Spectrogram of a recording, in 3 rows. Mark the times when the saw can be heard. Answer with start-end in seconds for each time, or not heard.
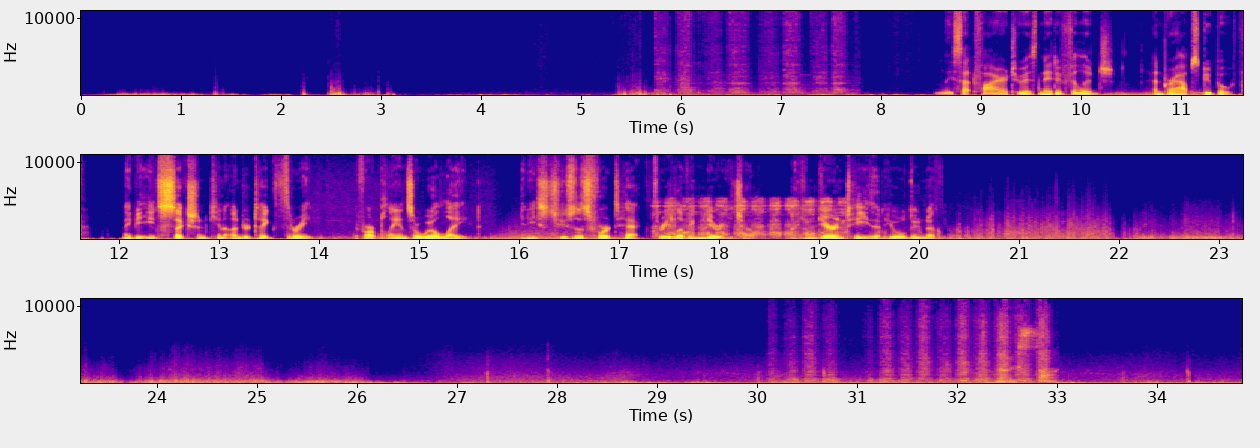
5.7-7.8, 17.3-19.4, 30.1-33.0.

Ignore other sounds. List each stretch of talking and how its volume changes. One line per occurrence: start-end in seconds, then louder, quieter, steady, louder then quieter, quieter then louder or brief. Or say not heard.
8.6-20.2 steady.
